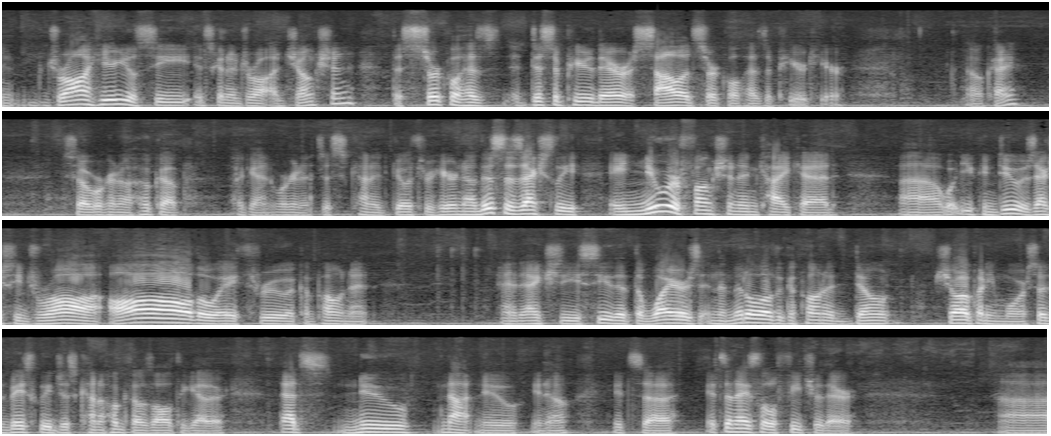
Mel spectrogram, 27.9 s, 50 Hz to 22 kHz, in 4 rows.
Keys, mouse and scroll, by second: 4.6 w, 4.8 scroll up 1, 5.0 scroll down 1, 5.8 scroll down 1, 5.9 middle click, 8.5 w, 10.8 middle click, 12.9 middle click, 16.8 middle click, 16.9 double click, 19.1 double click, 19.3 middle click, 20.5-20.9 scroll up 1, 20.9 scroll down 1, 21.5 middle click, 23.8 w, 26.9 scroll down 1, 27.2 scroll up 1.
